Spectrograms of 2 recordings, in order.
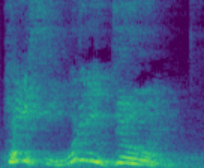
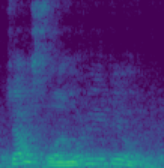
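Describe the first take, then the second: First: Loud, high, stern demand; sharp loud reprimand; angry scolding tone. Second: Quiet, mild question; gentle hushed inquiry; soft gentle tone. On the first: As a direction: snap at the student like a cross parent. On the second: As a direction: ask it softly, no edge. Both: Shown as a demonstration. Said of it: "I used exactly the same words right there".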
